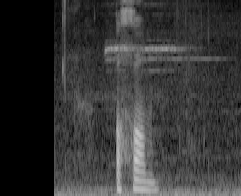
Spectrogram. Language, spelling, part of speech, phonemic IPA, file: Assamese, অসম, proper noun / adjective, /ɔ.xɔm/, As-অসম.oga
- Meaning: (proper noun) Assam (a state in northeastern India); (adjective) heterogenous, dissimilar, unequal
